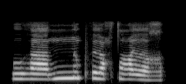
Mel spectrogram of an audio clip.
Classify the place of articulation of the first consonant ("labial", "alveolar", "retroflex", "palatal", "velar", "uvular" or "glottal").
glottal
